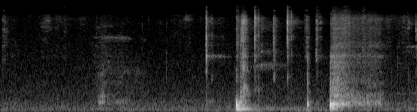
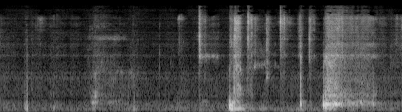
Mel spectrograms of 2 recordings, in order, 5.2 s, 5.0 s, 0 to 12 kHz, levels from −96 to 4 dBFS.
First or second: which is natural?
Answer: first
